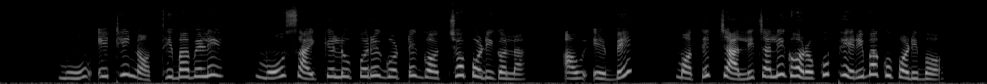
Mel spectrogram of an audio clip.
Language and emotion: Odia, sad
